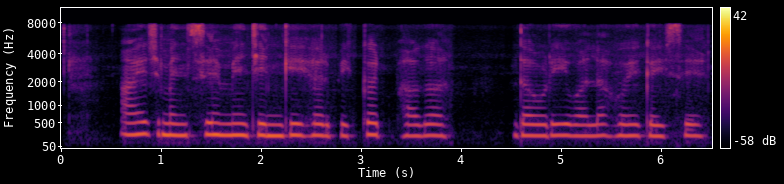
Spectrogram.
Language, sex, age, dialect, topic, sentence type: Chhattisgarhi, female, 36-40, Northern/Bhandar, banking, statement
